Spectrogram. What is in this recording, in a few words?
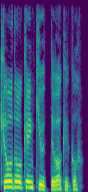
zodiac encount second, jp; xianhua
